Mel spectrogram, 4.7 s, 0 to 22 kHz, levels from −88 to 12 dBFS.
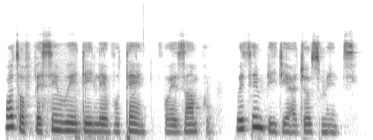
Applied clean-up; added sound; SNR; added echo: neural mask model DeepFilterNet 3.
